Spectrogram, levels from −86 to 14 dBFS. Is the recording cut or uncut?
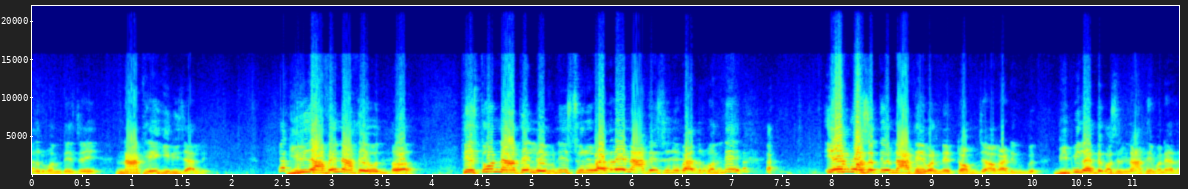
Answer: uncut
